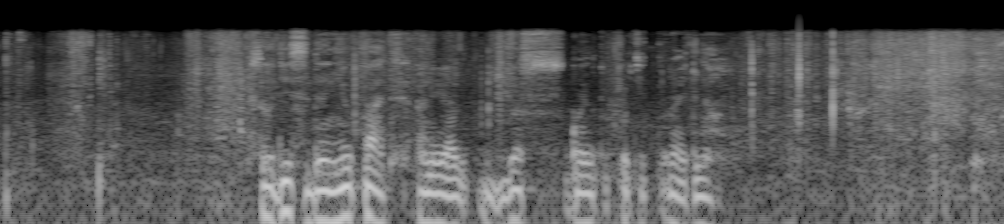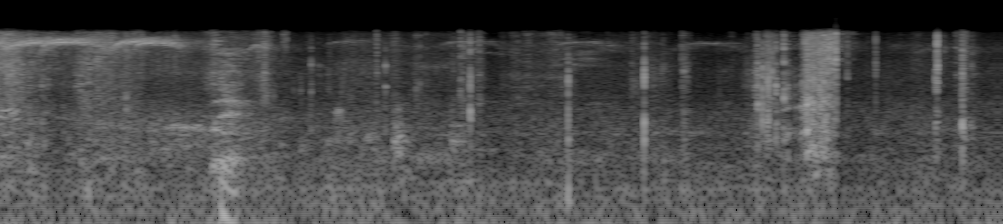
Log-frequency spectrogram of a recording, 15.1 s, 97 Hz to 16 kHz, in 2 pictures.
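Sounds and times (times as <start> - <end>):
rustling: 0.0 - 14.0
brief high squeaks: 6.5 - 9.7.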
